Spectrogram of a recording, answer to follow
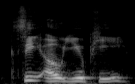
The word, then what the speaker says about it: coup: That's but the P is silent.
